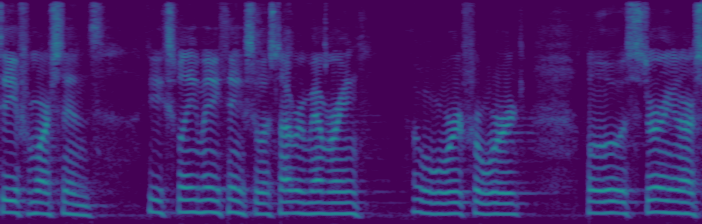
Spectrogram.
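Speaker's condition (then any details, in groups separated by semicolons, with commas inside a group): Parkinson's disease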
